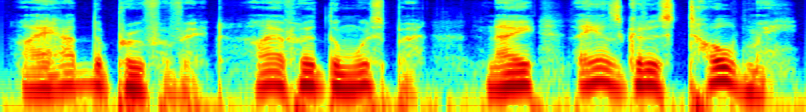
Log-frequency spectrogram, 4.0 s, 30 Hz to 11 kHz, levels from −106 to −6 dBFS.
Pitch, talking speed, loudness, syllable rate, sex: 110 Hz, 270 wpm, -18 LUFS, 6.0 syllables/s, male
